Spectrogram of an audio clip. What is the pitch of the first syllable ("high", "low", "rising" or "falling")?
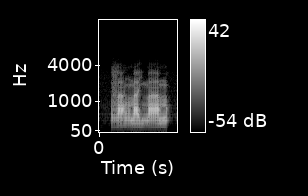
low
